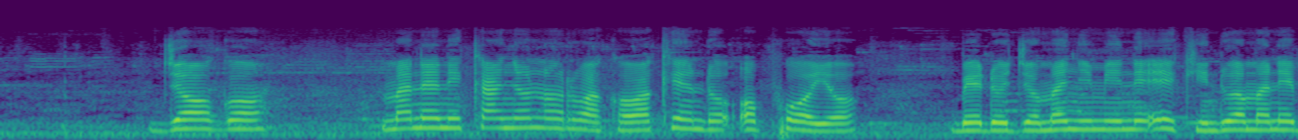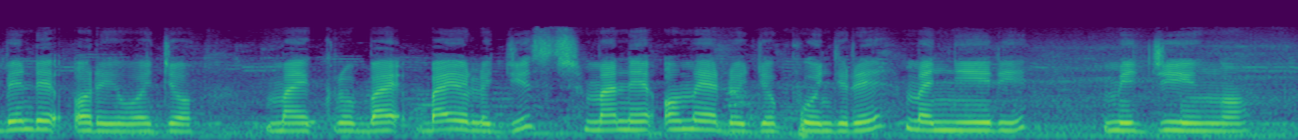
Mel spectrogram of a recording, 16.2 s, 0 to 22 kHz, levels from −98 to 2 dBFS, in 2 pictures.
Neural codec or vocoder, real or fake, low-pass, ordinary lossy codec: none; real; 10.8 kHz; MP3, 96 kbps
